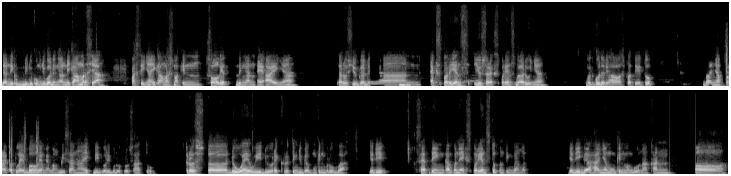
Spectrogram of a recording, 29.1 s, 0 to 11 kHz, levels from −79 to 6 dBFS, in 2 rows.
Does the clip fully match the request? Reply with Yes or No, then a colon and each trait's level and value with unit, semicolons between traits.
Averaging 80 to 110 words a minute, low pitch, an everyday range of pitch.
No: average, 120 wpm; low, 100 Hz; average, 4.1 semitones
